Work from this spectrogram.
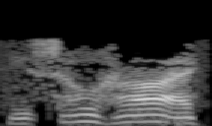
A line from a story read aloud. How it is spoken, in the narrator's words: Naomi moaned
